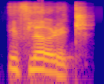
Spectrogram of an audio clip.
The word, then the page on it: effleurage: Indian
